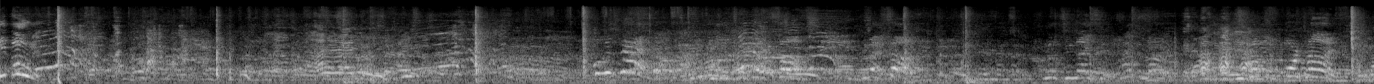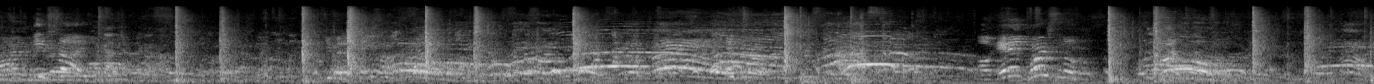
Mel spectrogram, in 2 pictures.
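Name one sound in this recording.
A crowd of men and women chatter all around in a large echoing hall.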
